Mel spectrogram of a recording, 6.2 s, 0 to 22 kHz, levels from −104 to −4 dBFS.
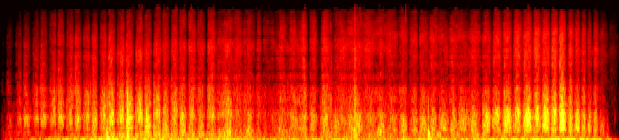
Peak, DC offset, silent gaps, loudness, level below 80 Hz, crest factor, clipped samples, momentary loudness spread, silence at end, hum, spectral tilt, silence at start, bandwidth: -8 dBFS; under 0.1%; none; -33 LUFS; -36 dBFS; 24 dB; under 0.1%; 15 LU; 0.1 s; none; -6 dB/octave; 0.15 s; 14.5 kHz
